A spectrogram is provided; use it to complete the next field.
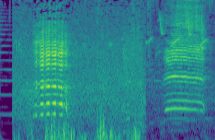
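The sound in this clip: Goats and sheep bleat while grazing on pasture: two long, wavering, nasal calls, the first early on and the second near the end, with a low voice and rustling heard beneath and between them.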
